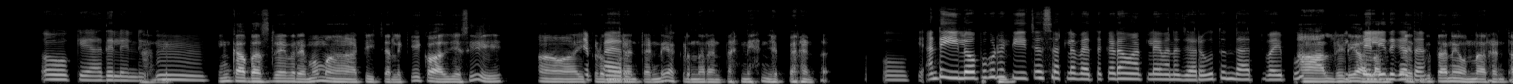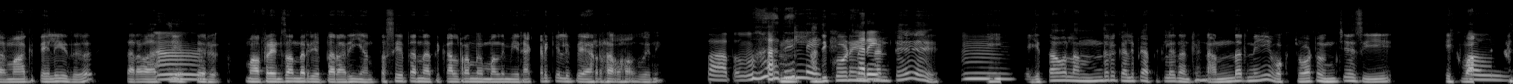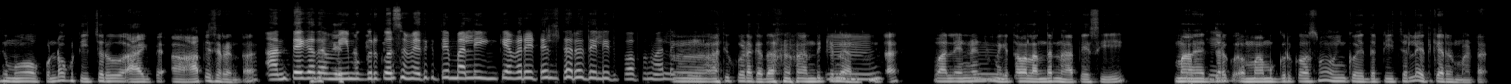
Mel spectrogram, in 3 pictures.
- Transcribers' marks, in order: other background noise; in English: "డ్రైవర్"; in English: "కాల్"; laughing while speaking: "అక్కడున్నారంటండి అని జెప్పారంట"; tapping; in English: "టీచర్స్"; in English: "ఆల్రెడీ"; in English: "ఫ్రెండ్స్"; laughing while speaking: "బాబు! అని"; chuckle; in English: "మూవ్"; chuckle
- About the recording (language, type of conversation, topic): Telugu, podcast, ప్రయాణంలో తప్పిపోయి మళ్లీ దారి కనిపెట్టిన క్షణం మీకు ఎలా అనిపించింది?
